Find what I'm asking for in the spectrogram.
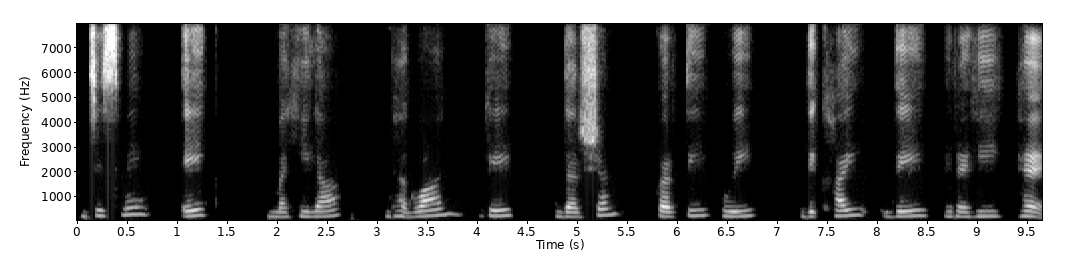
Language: Hindi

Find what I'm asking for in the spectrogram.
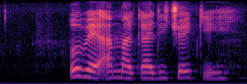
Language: Northern Sotho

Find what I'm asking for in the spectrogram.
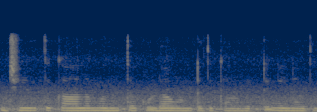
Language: Telugu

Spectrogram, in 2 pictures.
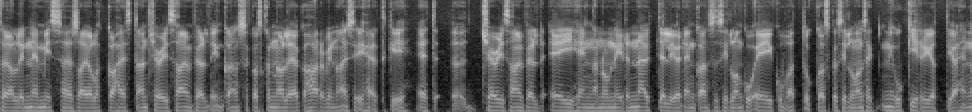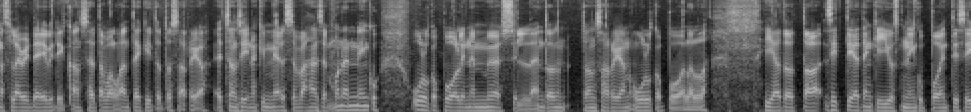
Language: Finnish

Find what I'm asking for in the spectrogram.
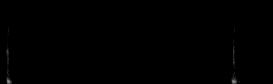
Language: Uzbek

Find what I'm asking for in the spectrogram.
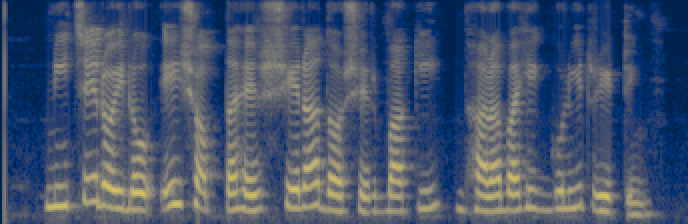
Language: Bangla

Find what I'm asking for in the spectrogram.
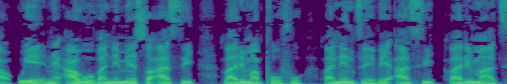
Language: Shona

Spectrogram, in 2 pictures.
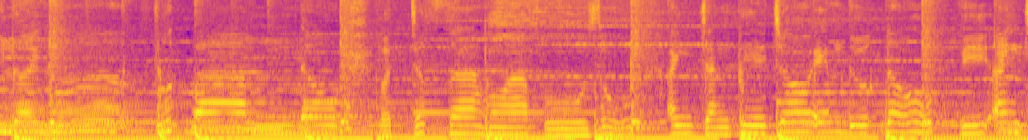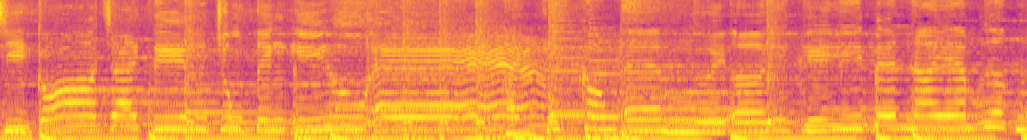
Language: Vietnamese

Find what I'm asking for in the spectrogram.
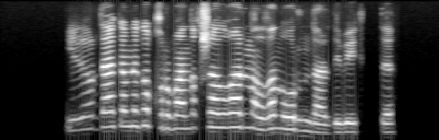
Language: Kazakh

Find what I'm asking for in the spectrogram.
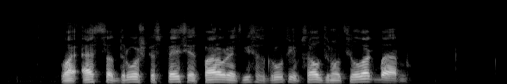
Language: Latvian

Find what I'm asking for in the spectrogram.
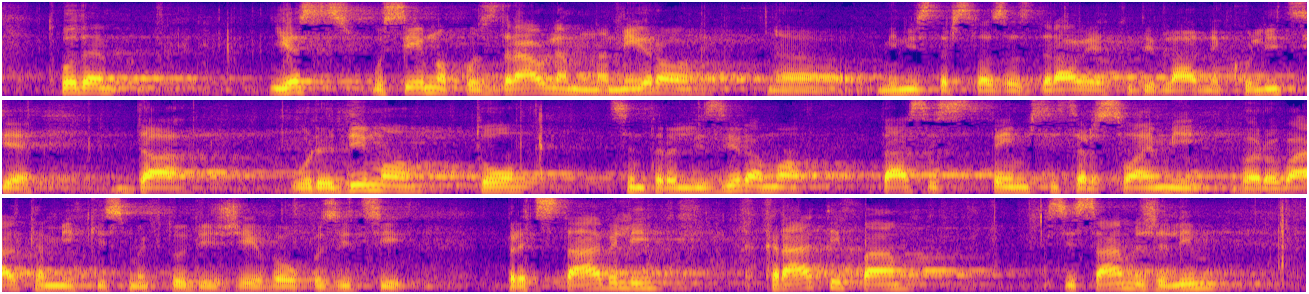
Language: Slovenian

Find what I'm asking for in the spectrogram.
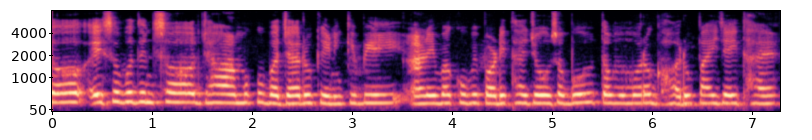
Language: Odia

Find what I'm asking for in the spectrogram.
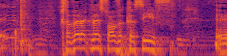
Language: Hebrew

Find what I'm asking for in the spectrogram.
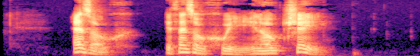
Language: Cornish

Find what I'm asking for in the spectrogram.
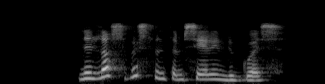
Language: Kabyle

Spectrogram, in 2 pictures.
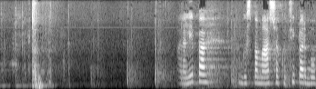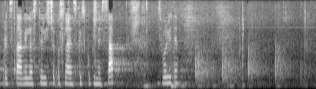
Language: Slovenian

